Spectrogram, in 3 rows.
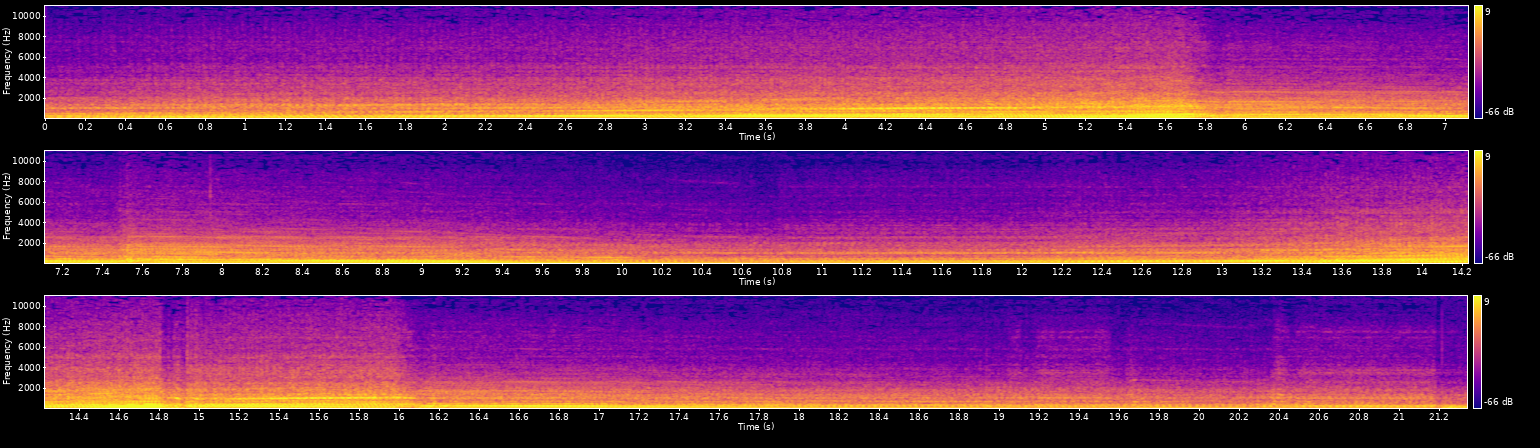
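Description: A Honda Transalp XL750 motorcycle engine revs through rising and falling pitch sweeps, accelerating and easing off in repeated runs, loud and continuous with no talking.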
